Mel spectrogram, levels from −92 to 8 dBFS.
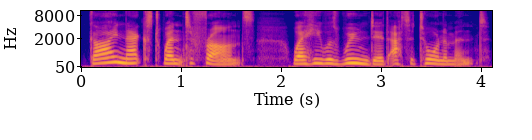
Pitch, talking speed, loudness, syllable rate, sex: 230 Hz, 175 wpm, -17 LUFS, 4.8 syllables/s, female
